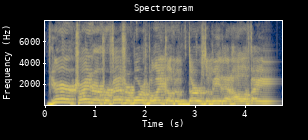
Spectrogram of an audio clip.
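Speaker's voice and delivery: slow, drawn-out promo voice, pitched high; wrestling promo. Retold or imitated. Veteran wrestler honouring the trainer in the locker room, imitated promo delivery. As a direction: imitate a wrestler cutting a promo, stretching every name. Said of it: "You ain't gotta cut a promo".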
